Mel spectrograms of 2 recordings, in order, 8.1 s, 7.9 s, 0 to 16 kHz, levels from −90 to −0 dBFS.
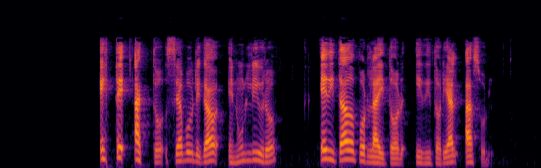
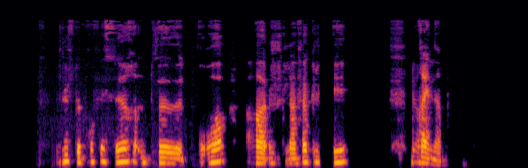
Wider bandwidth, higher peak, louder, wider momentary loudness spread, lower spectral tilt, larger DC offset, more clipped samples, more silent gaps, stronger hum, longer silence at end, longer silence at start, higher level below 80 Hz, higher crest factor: second, 7.2 kHz vs 10.5 kHz; about the same, -2 dBFS vs -2 dBFS; second, -25 LUFS vs -21 LUFS; first, 15 LU vs 10 LU; second, -3 dB/octave vs -7.5 dB/octave; neither; neither; first, 4.40-4.54 s vs none; neither; second, 0.85 s vs 1.3 s; first, 1.5 s vs 0.9 s; second, -72 dBFS vs -56 dBFS; first, 26 dB vs 20 dB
